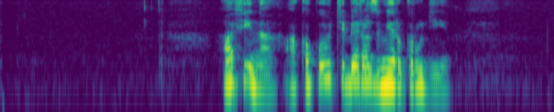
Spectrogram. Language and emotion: Russian, neutral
